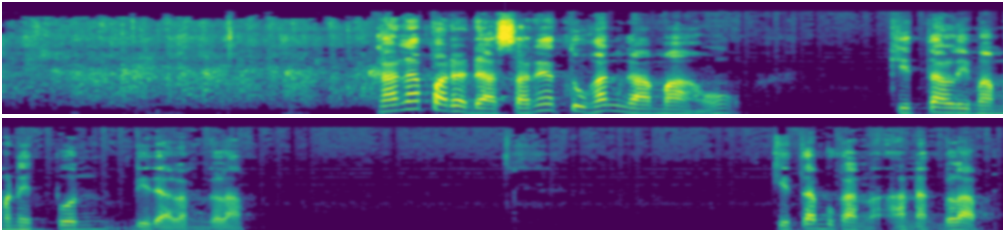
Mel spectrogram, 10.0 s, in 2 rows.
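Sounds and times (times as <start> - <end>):
audience applause: 0.0 - 2.4
speech: 1.9 - 3.8, 4.5 - 6.4, 8.9 - 9.9.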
